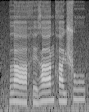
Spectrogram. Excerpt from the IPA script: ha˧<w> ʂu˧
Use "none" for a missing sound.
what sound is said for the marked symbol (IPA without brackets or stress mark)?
j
